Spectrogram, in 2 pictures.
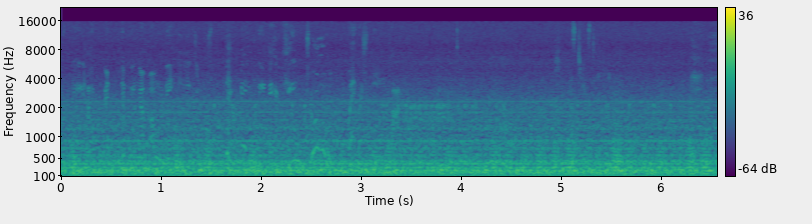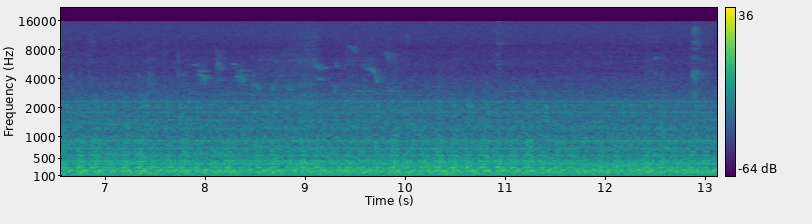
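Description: Steady low hum of room and microphone noise, with a few faint scattered ticks.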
